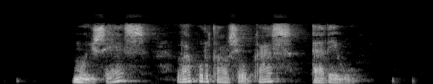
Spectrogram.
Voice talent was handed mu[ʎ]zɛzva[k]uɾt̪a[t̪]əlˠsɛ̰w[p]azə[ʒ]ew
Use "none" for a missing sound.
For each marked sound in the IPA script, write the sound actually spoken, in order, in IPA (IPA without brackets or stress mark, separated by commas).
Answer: j, p, none, k, ð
